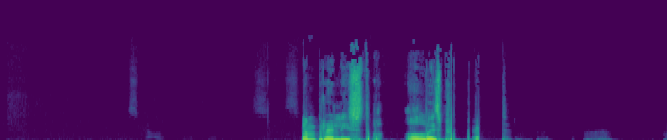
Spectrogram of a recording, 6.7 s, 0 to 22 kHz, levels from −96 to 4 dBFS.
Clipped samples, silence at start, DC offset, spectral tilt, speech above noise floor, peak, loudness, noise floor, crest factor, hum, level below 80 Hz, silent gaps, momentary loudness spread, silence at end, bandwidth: under 0.1%; 3 s; under 0.1%; -6.5 dB/octave; 72 dB; -2 dBFS; -19 LUFS; -90 dBFS; 22 dB; none; -42 dBFS; none; 20 LU; 1.9 s; 13 kHz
